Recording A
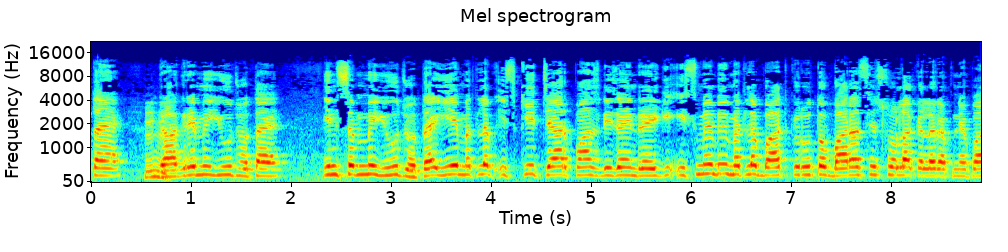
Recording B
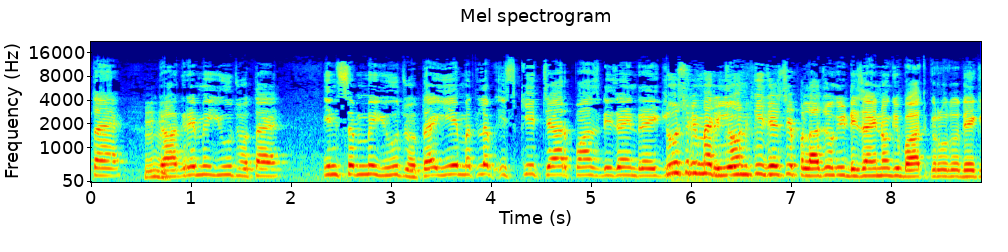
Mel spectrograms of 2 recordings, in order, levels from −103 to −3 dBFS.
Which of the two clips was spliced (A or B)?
B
